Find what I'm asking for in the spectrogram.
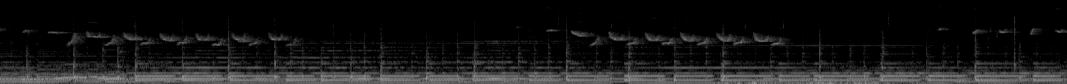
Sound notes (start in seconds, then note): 0.0 birds chirping; 0.0 chill music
